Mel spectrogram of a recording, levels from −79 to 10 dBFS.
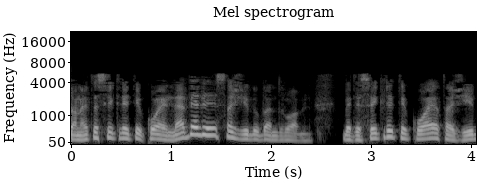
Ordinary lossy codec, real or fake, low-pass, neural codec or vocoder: MP3, 24 kbps; fake; 5.4 kHz; codec, 16 kHz, 2 kbps, FunCodec, trained on LibriTTS, 25 frames a second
